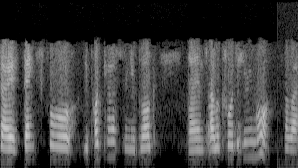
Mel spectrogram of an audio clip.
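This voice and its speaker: With an Australian accent, a woman talks at a fairly slow pace and medium pitch, her intonation fairly even, her loudness swinging widely, and her speech broken by long, frequent pauses. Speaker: caller. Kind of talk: voicemail message.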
